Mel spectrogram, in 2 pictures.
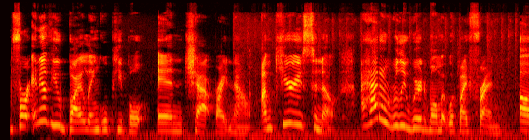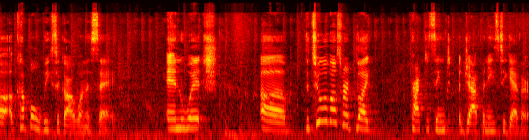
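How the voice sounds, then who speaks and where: A woman's fairly high voice at a fairly quick pace, with very wide pitch swings and music in the background. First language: Spanish. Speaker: video game streamer. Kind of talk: casual live-stream chat while gaming. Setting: live stream.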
